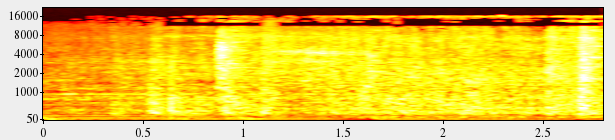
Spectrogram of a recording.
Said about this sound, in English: That's the title of this recording made by … along one of the many train routes that run through the heart of Tokyo.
